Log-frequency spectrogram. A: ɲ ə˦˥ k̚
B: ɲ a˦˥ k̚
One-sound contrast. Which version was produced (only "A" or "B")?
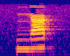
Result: B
